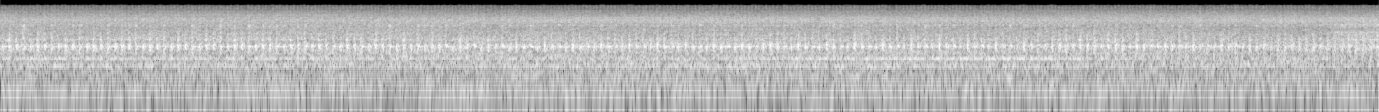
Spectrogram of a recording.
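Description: Toyota Hilux engine idling steadily, heard from beneath the truck beside the newly fitted power steering rack, with a steady high tone over the idle.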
